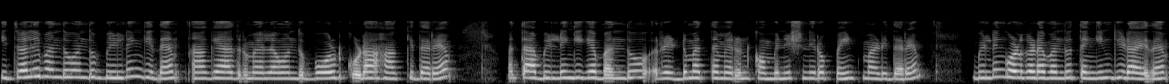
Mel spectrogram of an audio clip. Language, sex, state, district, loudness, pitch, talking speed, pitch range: Kannada, male, Karnataka, Shimoga, -18 LUFS, 290 Hz, 155 wpm, 275-305 Hz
